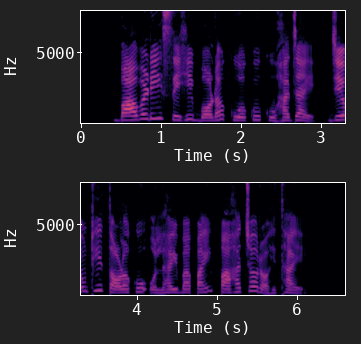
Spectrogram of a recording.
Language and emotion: Odia, neutral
